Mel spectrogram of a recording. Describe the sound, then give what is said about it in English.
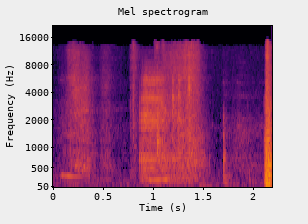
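A door being shut ends in a single heavy, solid thud after a stretch of soft rustling and shuffling noise. “Shut the door”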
